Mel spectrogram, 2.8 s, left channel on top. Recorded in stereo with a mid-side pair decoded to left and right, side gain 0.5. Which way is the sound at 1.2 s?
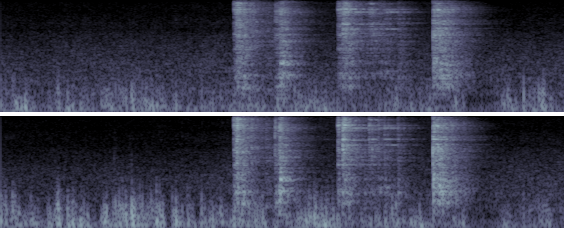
50° right.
